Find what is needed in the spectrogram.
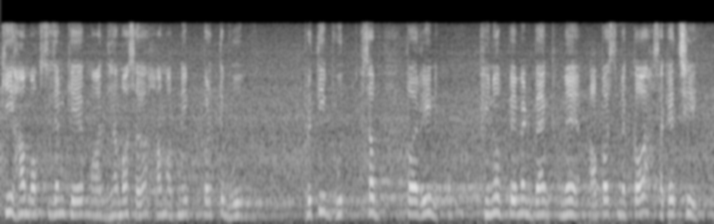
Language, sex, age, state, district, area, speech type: Maithili, male, 18-30, Bihar, Purnia, urban, read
